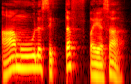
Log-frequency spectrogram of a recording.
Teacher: जब मैं बोल रहा हूं आमूल सक्त पयसा तो आपको ये विसर्ग की जगह थोड़ा सा ये हिंदी वाला फ ये सुनाई दे रहा होगा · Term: फा का साउंड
